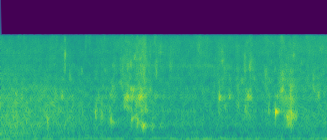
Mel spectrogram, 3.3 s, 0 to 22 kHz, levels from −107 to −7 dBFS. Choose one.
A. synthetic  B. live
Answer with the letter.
A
